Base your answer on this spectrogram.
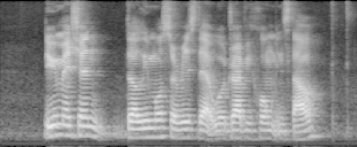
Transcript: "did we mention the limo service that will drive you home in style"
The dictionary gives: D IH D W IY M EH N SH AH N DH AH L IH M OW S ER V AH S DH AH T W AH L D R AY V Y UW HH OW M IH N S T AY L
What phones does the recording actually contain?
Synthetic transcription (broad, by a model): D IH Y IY M EH N SH AH N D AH L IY M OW S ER AH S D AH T W AH L D R AY V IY HH OW M IH N S T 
